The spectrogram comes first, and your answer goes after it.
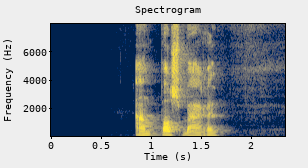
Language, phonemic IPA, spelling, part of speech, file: Dutch, /amˈpɑzbarə/, aanpasbare, adjective, Nl-aanpasbare.ogg
- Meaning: inflection of aanpasbaar: 1. masculine/feminine singular attributive 2. definite neuter singular attributive 3. plural attributive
